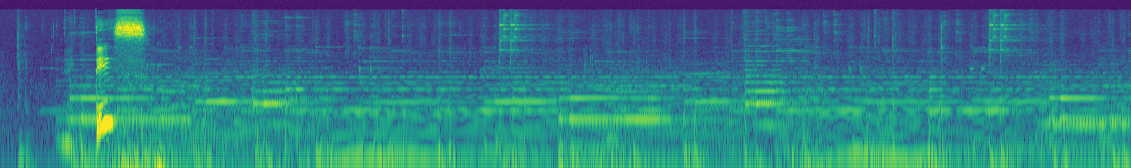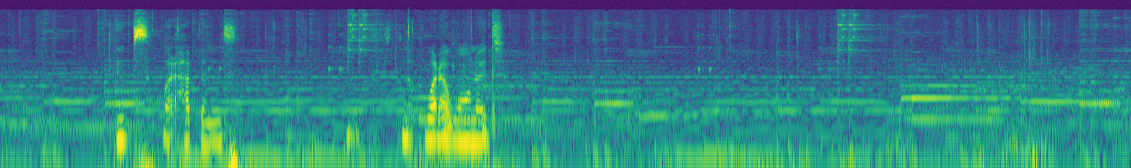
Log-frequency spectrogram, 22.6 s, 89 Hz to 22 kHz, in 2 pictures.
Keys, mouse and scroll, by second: 0.1 KP_1, 1.3 s, 4.6 s, 8.0 g, 8.8-10.4 middle drag, 11.5-13.0 drag, 13.0 ctrl+z, 13.7 ctrl+z, 14.8 ctrl+z, 17.8 s, 19.2 KP_7, 21.2 z, 21.2 s.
